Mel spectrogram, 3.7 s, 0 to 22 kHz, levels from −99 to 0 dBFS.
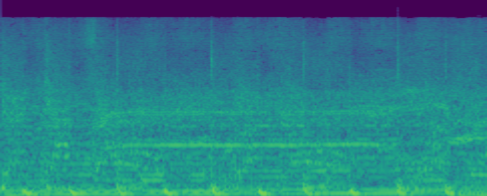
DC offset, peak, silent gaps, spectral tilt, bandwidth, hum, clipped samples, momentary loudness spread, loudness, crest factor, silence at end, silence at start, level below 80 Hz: under 0.1%; -16 dBFS; none; -4.5 dB/octave; 15.5 kHz; none; under 0.1%; 1 LU; -27 LUFS; 12 dB; 0 s; 0 s; -32 dBFS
